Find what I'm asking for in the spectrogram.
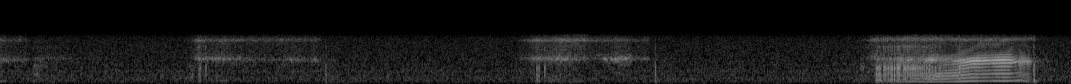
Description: snoring loud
